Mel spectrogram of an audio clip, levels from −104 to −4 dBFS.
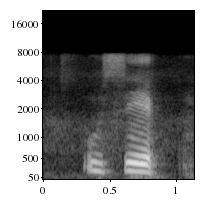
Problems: none marked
